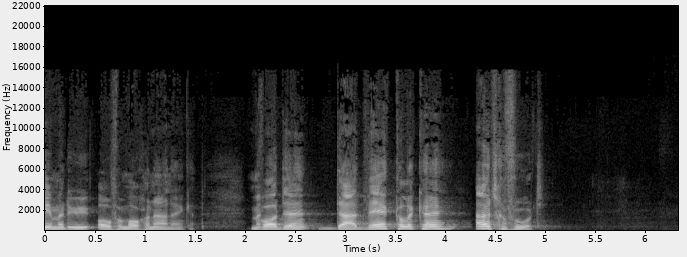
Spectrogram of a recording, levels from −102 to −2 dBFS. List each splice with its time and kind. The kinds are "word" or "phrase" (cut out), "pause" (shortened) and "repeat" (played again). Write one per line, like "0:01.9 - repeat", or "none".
0:02.1 - word
0:04.2 - word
